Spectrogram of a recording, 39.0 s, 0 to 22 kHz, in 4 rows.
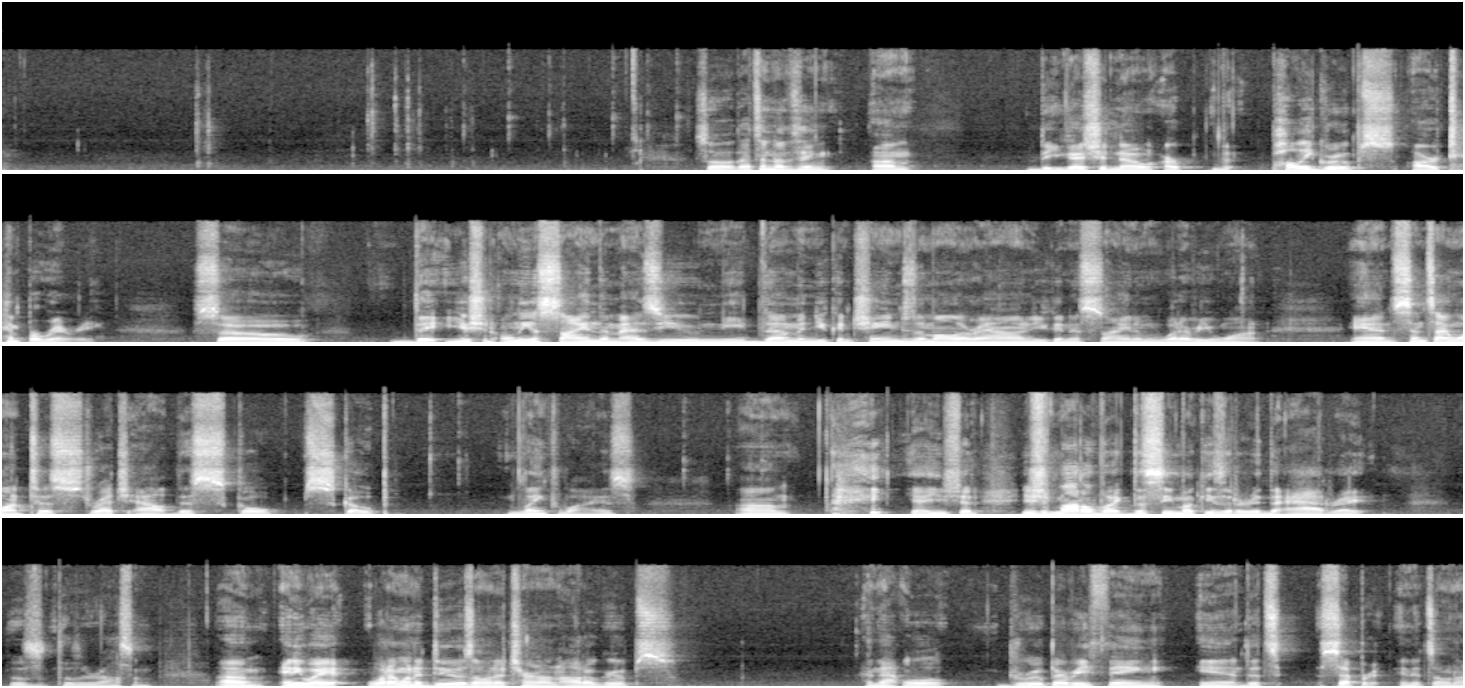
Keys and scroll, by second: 17.5 q, 32.1 2.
